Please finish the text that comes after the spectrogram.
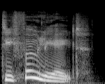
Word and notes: defoliate: British English

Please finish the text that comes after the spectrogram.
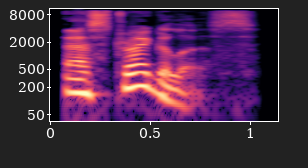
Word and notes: astragalus: British English

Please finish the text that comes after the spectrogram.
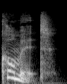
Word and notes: comet: British English

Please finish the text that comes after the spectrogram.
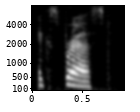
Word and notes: expressed: British English

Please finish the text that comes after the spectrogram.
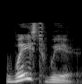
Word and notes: wasteweir: British English

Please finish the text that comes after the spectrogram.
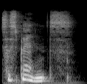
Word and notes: suspense: British English

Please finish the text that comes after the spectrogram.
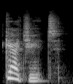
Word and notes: gadget: British English

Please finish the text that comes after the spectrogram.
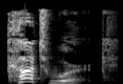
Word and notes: cutwork: British English

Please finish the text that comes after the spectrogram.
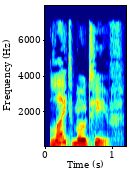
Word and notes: leitmotif: British English

